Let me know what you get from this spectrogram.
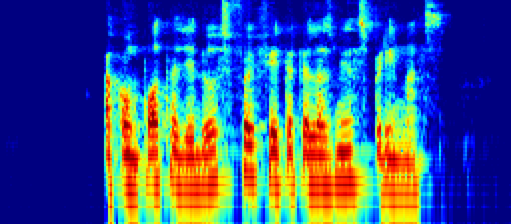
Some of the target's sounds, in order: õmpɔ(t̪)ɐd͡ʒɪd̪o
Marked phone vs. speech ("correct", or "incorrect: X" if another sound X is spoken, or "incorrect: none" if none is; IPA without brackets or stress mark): correct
